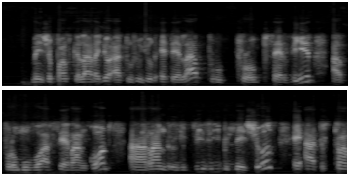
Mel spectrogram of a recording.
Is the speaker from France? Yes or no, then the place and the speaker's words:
no; Dakar, Senegal; born there; je suis né à la Médina, marché Tilène, la Judo. Le carrefour de tout un monde. Donc, nous avons des Guéwel, des Diola, des Ndiago, des Guinéens, des Tukulor, des Dara.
